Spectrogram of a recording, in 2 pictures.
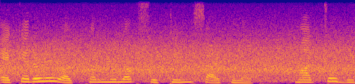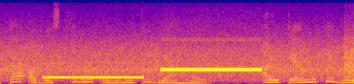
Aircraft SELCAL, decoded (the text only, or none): HJ-RS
